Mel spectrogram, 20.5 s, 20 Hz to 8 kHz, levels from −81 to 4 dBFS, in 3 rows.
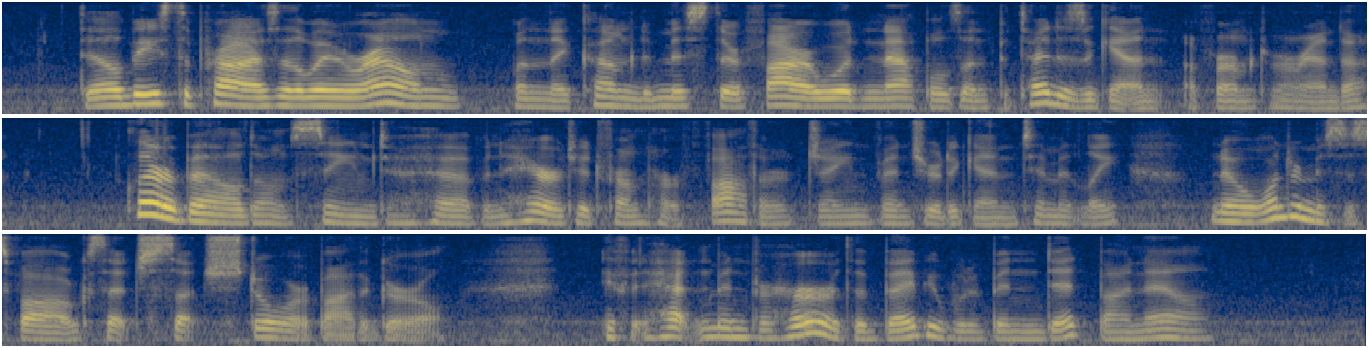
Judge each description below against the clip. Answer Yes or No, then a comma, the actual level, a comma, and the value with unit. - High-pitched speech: No, medium, 165 Hz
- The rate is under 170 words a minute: No, average, 175 wpm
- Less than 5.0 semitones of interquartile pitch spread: Yes, average, 3.8 semitones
